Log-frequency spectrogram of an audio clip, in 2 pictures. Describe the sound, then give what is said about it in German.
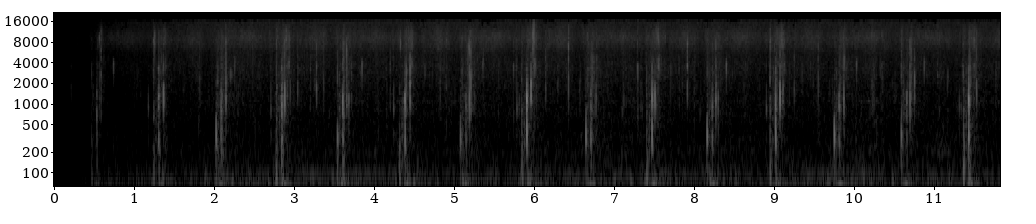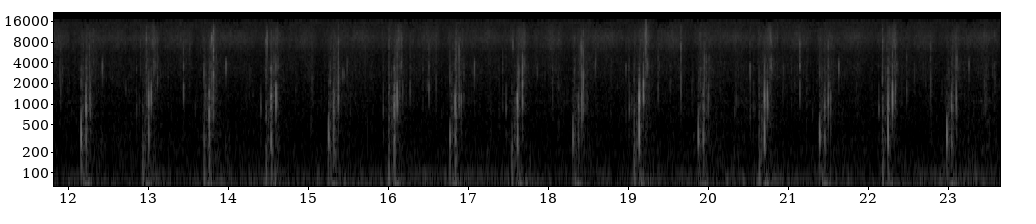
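Footsteps walk along an old-town street at a steady, even pace: many regular, crisp steps over a low, constant background hum, with no voices. “Wir gehen lieber auf der rechten Straßenseite, weil wir dann rechts in den Handelsweg”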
